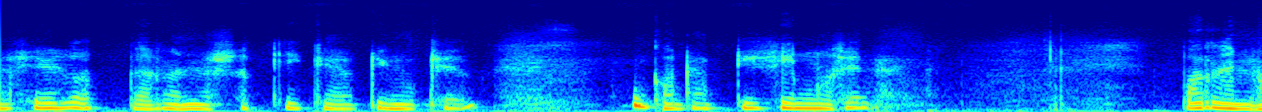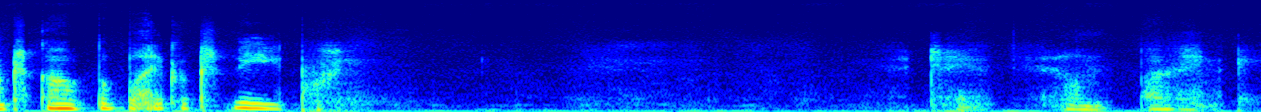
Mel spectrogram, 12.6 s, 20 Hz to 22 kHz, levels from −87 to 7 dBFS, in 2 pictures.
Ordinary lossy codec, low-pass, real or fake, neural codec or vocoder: none; 19.8 kHz; fake; codec, 44.1 kHz, 2.6 kbps, DAC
